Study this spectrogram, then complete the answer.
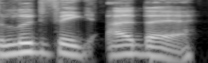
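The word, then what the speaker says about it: Ludvig Åberg: But, so let's hope actually I saw a post of him showing us how to pronounce his name. It's Ludwig Ober.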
